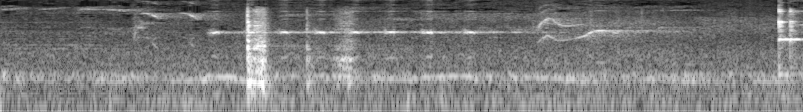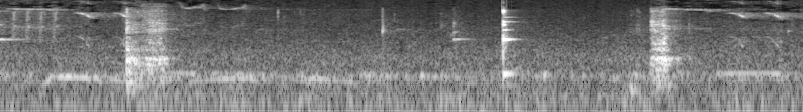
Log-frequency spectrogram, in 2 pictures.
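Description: Birds chirping and whistling, with high calls and short pitch glides. A few short sharp clicks are scattered through, and a faint low wavering tone runs underneath.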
